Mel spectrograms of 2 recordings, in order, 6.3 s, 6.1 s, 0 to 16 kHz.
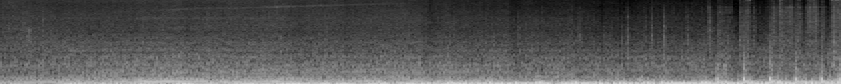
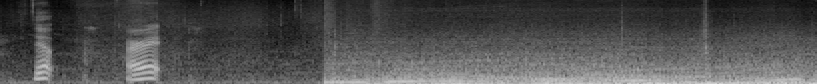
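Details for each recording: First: Volkswagen Touareg (7L) driving at 30 mph on throttle: heavy low rumble then rapid irregular banging underneath; the driveshaft center carrier bearing has completely disintegrated. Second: VW Touareg test drive after replacing the disintegrated driveshaft center carrier bearing with a JXB Performance upgraded carrier: a few chirps, then steady road and drivetrain rumble pulling away, no more knocking from the driveshaft; normal driveshaft.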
